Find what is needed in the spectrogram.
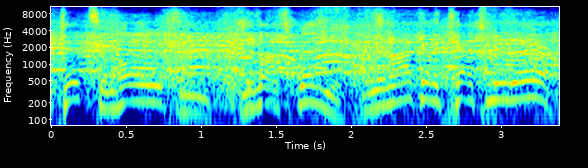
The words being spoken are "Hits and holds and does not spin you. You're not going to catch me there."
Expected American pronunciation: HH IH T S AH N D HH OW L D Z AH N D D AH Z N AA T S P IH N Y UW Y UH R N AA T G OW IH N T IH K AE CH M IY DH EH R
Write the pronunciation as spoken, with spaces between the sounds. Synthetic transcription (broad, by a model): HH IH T S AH N HH OW L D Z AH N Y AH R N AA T S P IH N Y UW Y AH R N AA T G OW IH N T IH K AE CH M IY DH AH R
